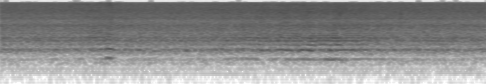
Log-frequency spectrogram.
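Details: Some ten to twenty thousand honey bees of a swarm on a board in front of a hive, fanning at the entrance; a dense, even hum with gently wavering tones swelling slightly midway.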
